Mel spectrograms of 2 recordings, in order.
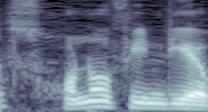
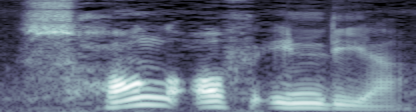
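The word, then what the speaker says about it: Song of India: আমরা নার্সারি ভাষায় বিভিন্ন উচ্চারণের বিবর্তনের মধ্যে বিশেষ করে আমাদের স্থানীয় ভাষায় একে আমরা সন অফ ইন্ডিয়া বলি। যদিও প্রকৃতপক্ষের নাম সন অফ ইন্ডিয়া নয়। একে অনেকে সন অফ জামাইকাও বলে থাকেন। এর আসল নাম হলো সং অফ ইন্ডিয়া।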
